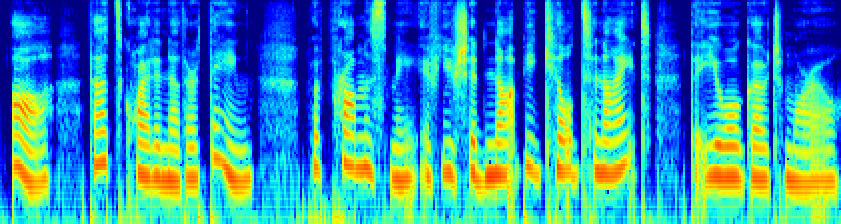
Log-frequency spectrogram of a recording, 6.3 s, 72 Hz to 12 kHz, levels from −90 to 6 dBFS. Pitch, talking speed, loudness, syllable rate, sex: 220 Hz, 190 wpm, -20 LUFS, 5.7 syllables/s, female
